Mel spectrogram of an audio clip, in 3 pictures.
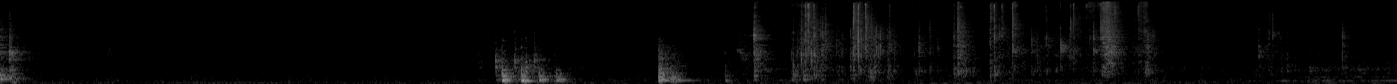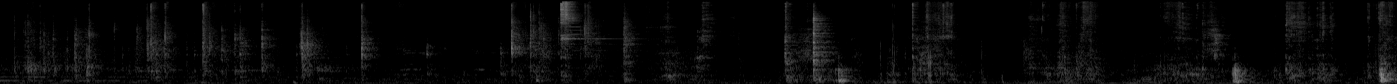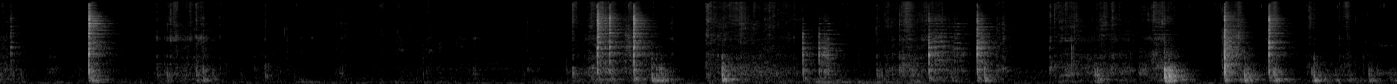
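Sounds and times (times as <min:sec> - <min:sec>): metal utensil scraping a bowl: 0:19.3 - 0:41.9.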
